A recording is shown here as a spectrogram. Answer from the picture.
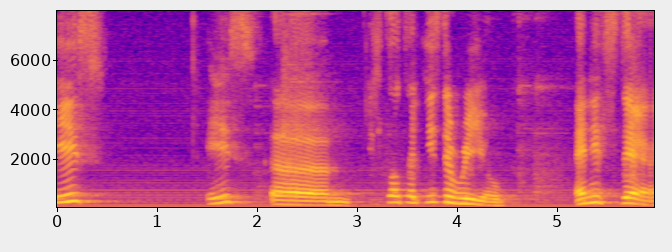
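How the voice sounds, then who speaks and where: Lively intonation marks the way this woman talks. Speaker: remote guest lecturer. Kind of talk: lecture. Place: hall.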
